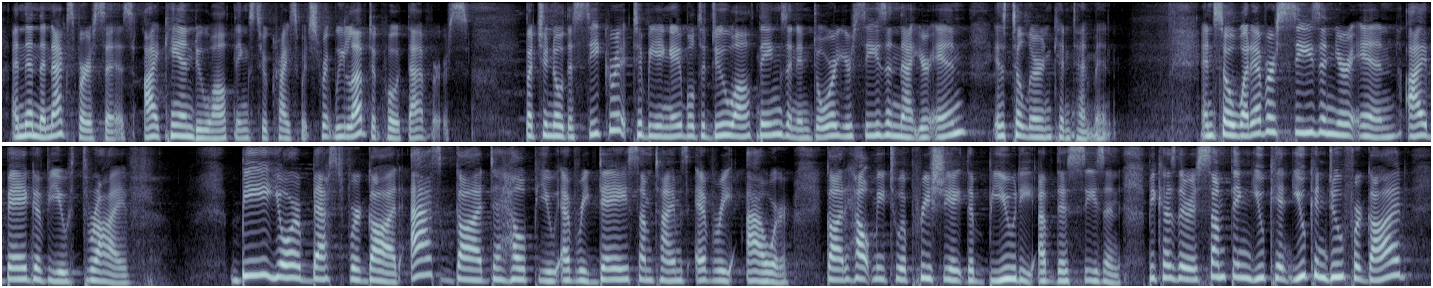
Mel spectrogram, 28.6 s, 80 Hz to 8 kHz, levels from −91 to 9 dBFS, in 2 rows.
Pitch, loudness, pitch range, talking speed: 220 Hz, -19 LUFS, 195-240 Hz, 190 wpm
